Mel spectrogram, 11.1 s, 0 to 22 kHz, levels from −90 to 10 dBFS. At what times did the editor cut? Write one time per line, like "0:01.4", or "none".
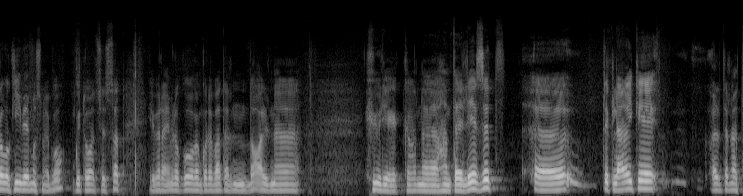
none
